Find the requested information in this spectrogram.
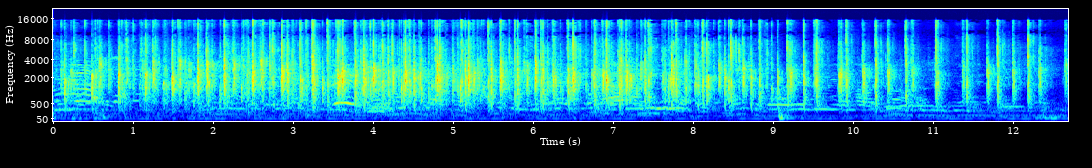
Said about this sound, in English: Give the Lord a hand clap before you sit down.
